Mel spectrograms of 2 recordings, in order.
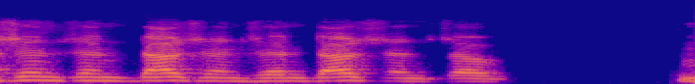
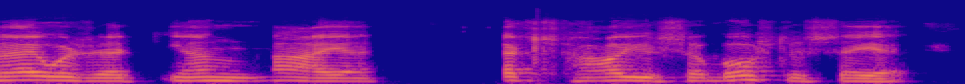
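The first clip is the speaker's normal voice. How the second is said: ordinary delivery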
